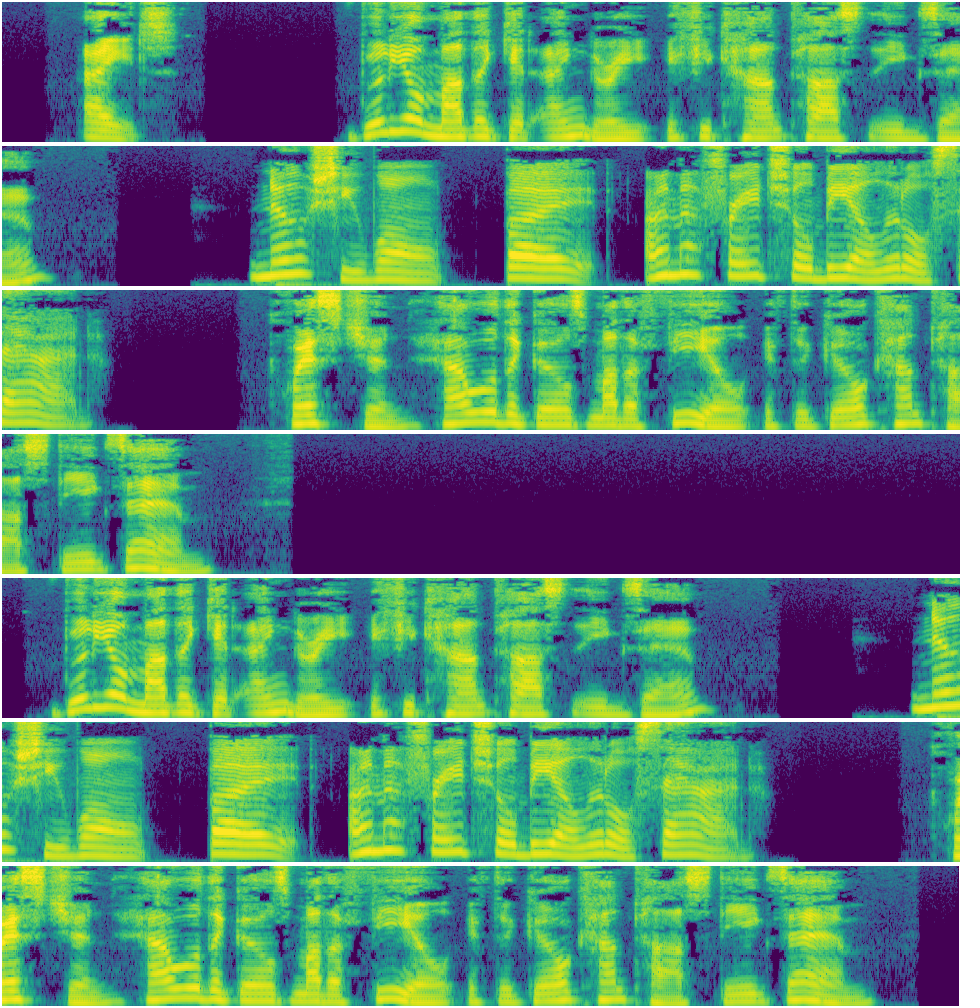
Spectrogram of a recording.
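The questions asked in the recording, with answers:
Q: Question, how will the girl's mother feel if the girl can't pass the exam?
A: A little sad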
